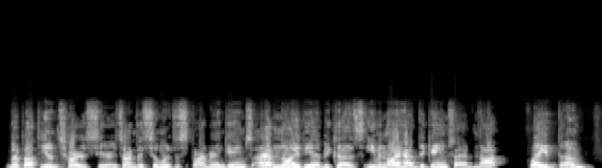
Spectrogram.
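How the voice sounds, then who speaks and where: Talking fast in a fairly high-pitched voice, a young man chats casually on a live stream as he reads and answers chat. He rambles, corrects himself and swears in passing. His voice is slightly off, lingering from a cold.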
